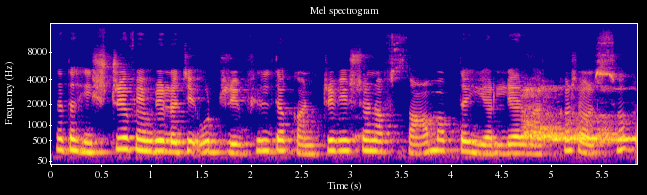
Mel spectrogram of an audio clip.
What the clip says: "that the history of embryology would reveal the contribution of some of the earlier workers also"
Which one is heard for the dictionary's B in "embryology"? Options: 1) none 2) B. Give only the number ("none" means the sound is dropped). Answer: 1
